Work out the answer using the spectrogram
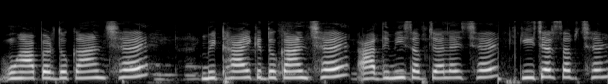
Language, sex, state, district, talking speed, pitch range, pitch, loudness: Magahi, female, Bihar, Samastipur, 150 wpm, 295-330 Hz, 310 Hz, -15 LUFS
